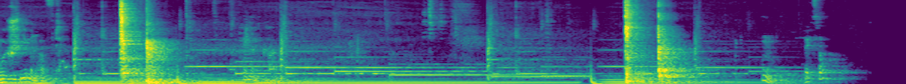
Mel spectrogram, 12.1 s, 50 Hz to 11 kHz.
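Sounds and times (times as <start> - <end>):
background music with held notes: 0.0 - 11.1
arrow striking target: 1.6 - 2.3, 8.3 - 9.4.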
